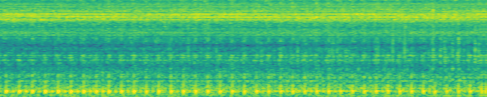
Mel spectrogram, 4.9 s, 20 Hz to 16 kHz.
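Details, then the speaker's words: Wilesco D455 toy steam engine, boiler about half full, puffing softly and evenly at about four beats a second with no knocks; running healthy and very quiet. "Yeah. Quiet. Yeah. How quiet that is."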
